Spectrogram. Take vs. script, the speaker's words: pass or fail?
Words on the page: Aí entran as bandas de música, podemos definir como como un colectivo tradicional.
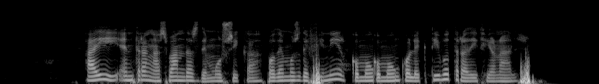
pass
